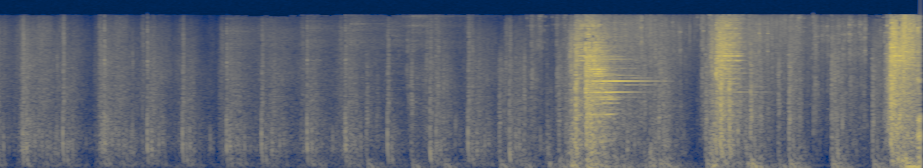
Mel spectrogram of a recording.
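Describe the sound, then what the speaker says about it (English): Footsteps in Dark Souls Remastered come up from behind as a steady series of thuds, followed by louder crashing impacts and clangs near the end of the clip. "I hear footsteps behind me."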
